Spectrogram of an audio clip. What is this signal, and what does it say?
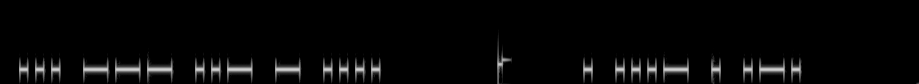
Morse code, heard as a keyed tone, about 15 wpm, 700 Hz. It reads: SOUTH EVER
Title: Sentences from Top 400 Words - New Word Drill - 15wpm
